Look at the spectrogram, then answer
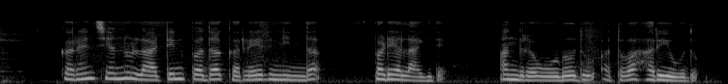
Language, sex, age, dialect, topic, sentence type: Kannada, female, 25-30, Dharwad Kannada, banking, statement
